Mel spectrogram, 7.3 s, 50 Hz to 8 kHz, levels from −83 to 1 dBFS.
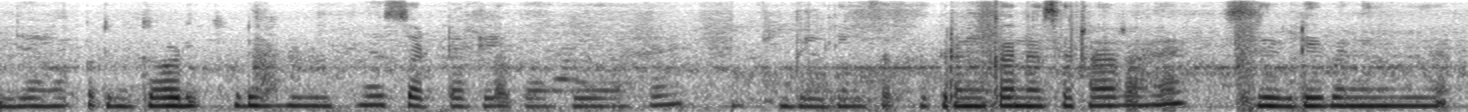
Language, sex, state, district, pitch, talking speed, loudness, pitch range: Hindi, female, Rajasthan, Nagaur, 220 Hz, 170 wpm, -16 LUFS, 210-225 Hz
